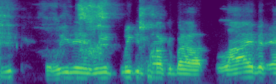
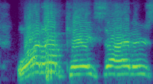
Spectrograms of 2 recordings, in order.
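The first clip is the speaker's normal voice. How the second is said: yelling, much higher in pitch and much louder; 10 semitones higher, 7 dB louder than usual. Opening a video podcast by greeting the Cagesiders audience, yelling. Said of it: "why are you yelling?".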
